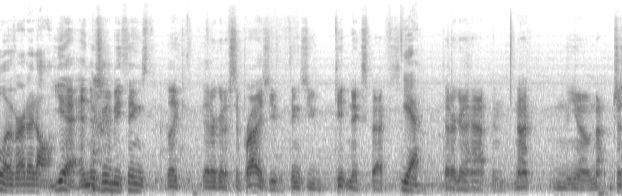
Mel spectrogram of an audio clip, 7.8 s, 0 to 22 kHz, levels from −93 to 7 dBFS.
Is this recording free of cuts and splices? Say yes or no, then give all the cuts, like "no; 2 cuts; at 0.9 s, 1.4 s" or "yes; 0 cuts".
yes; 0 cuts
